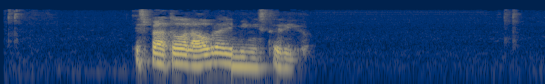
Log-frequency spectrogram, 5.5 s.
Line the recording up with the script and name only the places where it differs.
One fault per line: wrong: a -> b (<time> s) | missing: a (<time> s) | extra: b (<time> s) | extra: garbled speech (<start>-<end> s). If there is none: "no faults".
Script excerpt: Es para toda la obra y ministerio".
no faults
